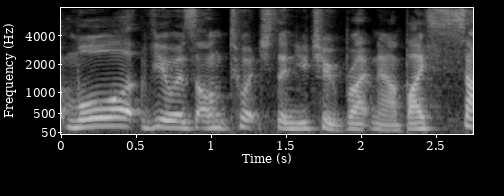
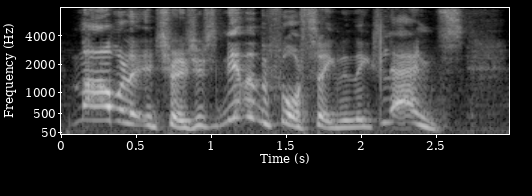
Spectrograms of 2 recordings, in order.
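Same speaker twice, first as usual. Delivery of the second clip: bad put-on English accent, pitched up; 6 semitones higher than usual. Voicing a character's lines, a New Zealander does a bad English accent. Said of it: "a New Zealander doing a bad English accent".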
